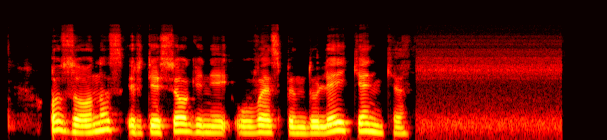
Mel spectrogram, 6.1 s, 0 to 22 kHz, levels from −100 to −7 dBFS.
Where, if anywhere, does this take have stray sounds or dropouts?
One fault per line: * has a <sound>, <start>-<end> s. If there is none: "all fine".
all fine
